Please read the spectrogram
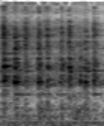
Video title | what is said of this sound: NEW MUFFLER on the snow blower | All that stuff in there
